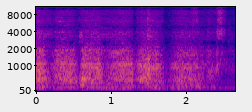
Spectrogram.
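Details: Penguin after sitting for years, engine turned by hand: dry rasping scrape in bursts from rust still rubbing under the magneto rotor, which should be removed and cleaned out.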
